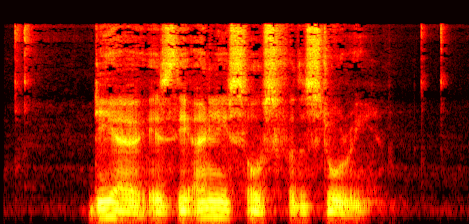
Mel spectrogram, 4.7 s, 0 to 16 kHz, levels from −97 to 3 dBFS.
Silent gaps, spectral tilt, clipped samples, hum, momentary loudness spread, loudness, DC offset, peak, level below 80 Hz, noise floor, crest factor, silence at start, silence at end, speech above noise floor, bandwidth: none; -3 dB/octave; under 0.1%; none; 16 LU; -15 LUFS; under 0.1%; 0 dBFS; -42 dBFS; -62 dBFS; 18 dB; 0.15 s; 0.25 s; 46 dB; 11.5 kHz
